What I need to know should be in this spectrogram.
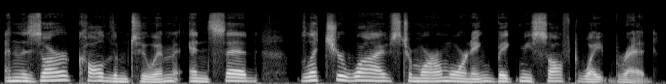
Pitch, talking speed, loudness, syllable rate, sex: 150 Hz, 180 wpm, -15 LUFS, 4.2 syllables/s, male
